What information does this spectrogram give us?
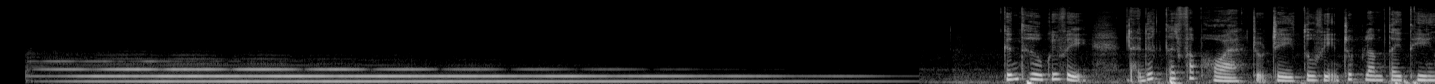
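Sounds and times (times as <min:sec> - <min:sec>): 
temple bell ringing: 0:00.3 - 0:08.8
speech: 0:10.0 - 0:14.3.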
